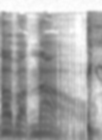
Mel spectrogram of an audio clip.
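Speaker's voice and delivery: put-on old-Hollywood transatlantic accent, put on. Retelling doing a little spin and asking again, in a transatlantic accent. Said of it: "In a transatlantic accent".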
